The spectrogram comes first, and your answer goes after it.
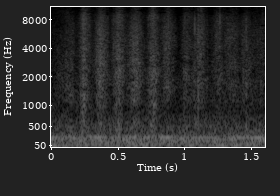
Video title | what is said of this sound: Flosstube #86 SD 480p | when you shake it it kind of sounds like seeds are in there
